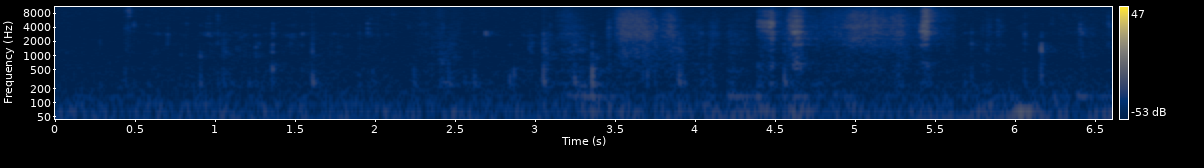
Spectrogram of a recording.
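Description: Faint close-up chewing of a mouthful of beef meatball, with small scattered clicks. About halfway through there is a soft scraping patch as a fork cuts into the meatball on a paper plate.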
